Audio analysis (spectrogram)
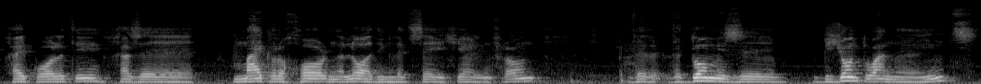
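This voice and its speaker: Slow, mellow man presenting a product. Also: mid-range voice. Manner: halting, hesitant delivery with repeated phrases. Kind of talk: casual unscripted product walkthrough.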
